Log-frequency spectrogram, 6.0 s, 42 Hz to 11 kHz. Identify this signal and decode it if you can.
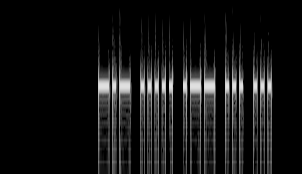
Morse code, heard as a keyed tone, about 17 wpm, 700 Hz. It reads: K5WSS
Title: USA Call Signs - 5 Characters - Repeated 2x - 17wpm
